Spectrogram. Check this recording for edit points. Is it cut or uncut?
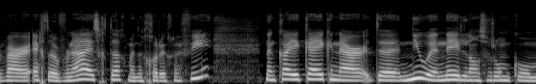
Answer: uncut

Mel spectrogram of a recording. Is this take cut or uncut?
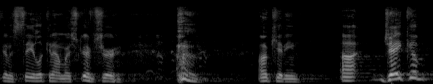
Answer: uncut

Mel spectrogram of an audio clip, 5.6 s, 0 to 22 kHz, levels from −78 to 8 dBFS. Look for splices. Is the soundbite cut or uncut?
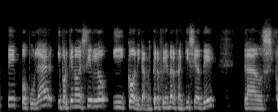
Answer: uncut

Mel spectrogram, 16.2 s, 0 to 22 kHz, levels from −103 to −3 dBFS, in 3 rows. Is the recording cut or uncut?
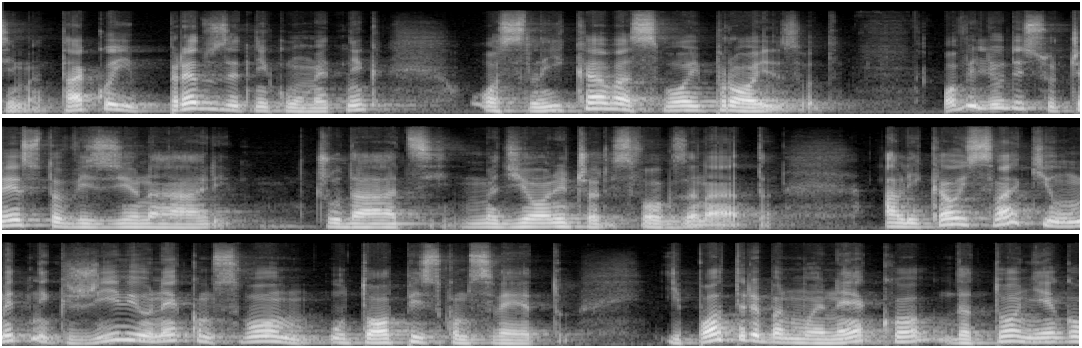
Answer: uncut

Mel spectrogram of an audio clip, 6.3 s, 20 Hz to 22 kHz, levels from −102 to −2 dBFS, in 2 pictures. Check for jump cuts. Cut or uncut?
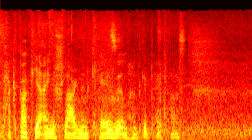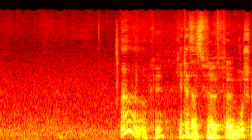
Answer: cut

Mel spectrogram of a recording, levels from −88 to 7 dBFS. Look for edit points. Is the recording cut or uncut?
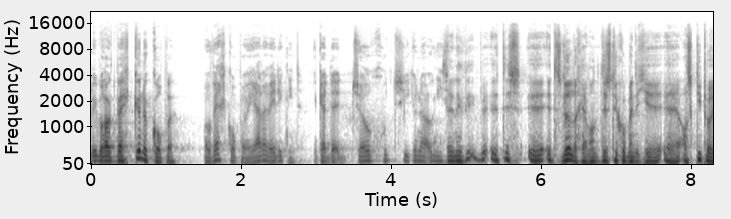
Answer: cut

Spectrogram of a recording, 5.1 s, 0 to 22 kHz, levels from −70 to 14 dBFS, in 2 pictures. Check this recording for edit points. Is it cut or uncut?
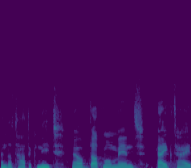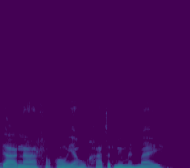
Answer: cut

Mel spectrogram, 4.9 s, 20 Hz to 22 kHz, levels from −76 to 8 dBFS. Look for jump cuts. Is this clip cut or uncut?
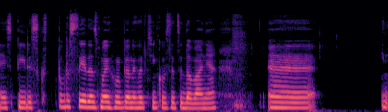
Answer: uncut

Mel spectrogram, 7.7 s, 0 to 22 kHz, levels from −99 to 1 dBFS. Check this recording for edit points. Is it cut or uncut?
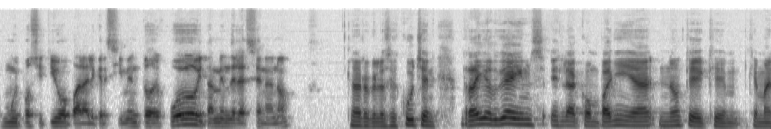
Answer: uncut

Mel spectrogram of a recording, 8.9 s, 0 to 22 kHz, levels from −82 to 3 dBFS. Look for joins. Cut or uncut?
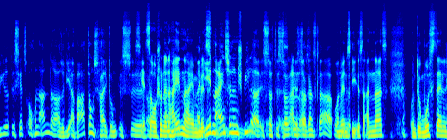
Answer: cut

